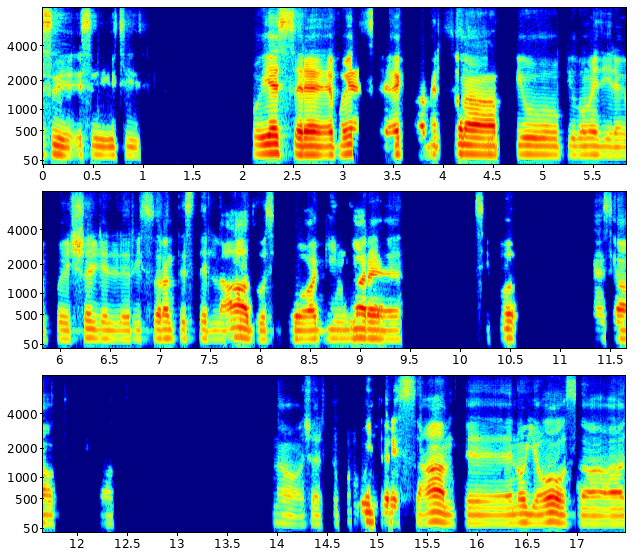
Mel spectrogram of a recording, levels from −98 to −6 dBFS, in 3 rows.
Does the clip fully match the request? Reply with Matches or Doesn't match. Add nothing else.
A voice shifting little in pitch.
Matches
